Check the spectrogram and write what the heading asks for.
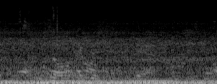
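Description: Steady low-pitched rumble with faint voices in the distance.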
